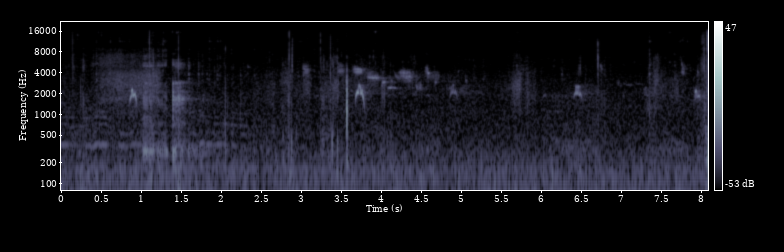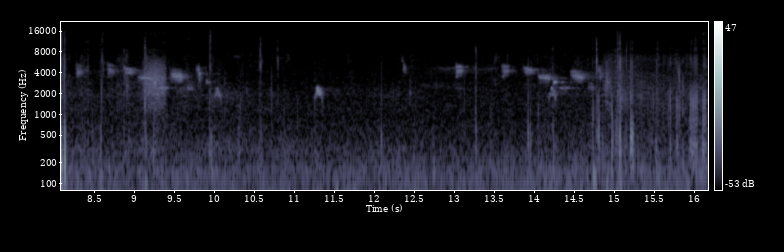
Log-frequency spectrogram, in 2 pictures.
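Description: Small birds chirping in short, scattered high calls over a quiet rural background, with a few sharp clicks, the loudest about eight seconds in.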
